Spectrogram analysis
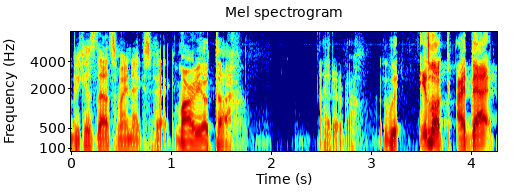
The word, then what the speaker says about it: Mariota: And then I asked Logan Ryan. I'm like, you're friends with him. You played on Tennessee, and he was like, He's like, it's Mariota.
